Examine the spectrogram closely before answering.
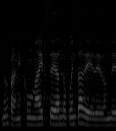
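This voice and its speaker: A woman with a fairly low pitch talks in a monotone, flat intonation. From Granada, Andalusia. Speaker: musician. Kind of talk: panel discussion. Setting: stage with audience. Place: stage. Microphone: headset.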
